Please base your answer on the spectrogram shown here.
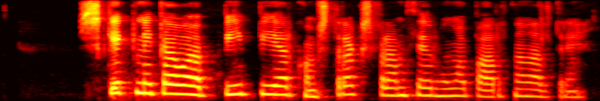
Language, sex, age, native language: Icelandic, female, 40-49, Icelandic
